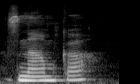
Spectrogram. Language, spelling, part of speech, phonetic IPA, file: Czech, známka, noun, [ˈznaːmka], Cs-známka.ogg
- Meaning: 1. stamp, postage stamp 2. grade, mark (rating in education)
